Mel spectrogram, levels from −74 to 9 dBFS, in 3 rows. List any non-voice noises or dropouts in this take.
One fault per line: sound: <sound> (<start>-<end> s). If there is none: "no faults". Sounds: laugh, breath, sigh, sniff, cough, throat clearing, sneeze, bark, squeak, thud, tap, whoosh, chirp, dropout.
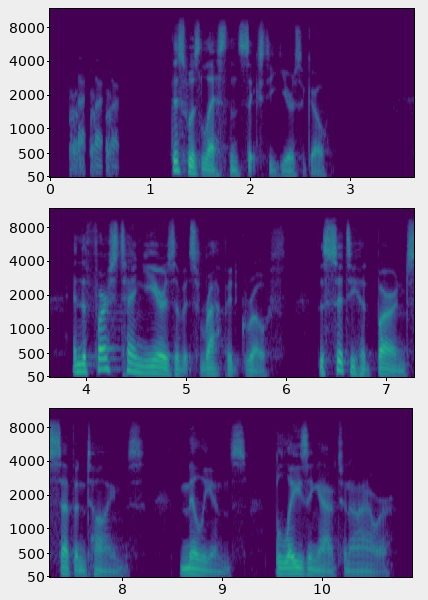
sound: laugh (0.2-0.7 s)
